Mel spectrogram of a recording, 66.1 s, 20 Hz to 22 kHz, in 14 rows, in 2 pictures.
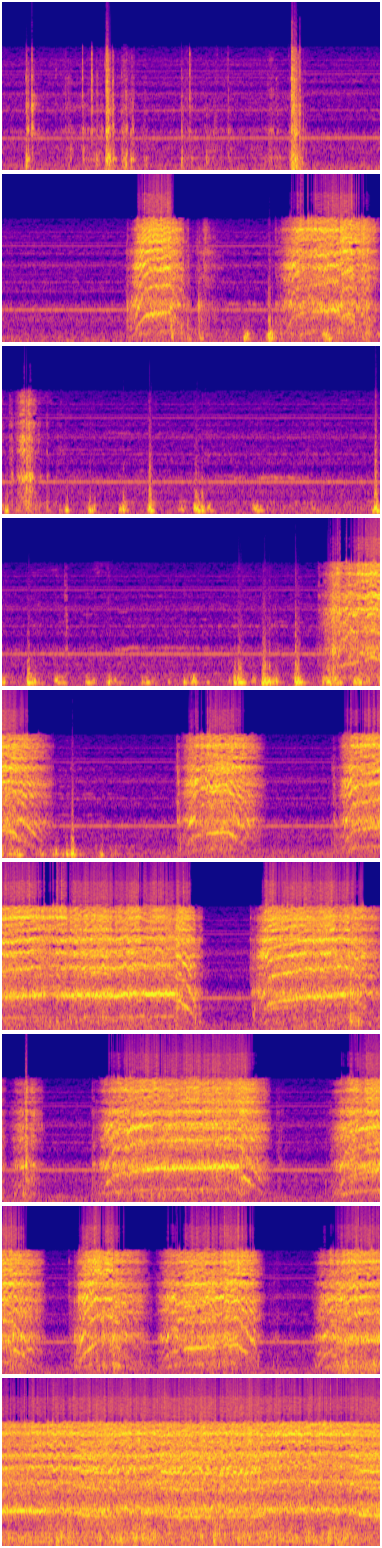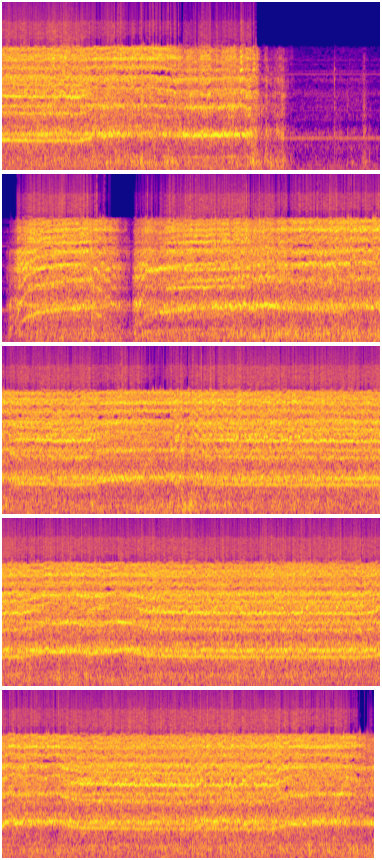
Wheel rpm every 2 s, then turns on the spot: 0, 0, 0, 30, 60, 0, 0, 0, 0, 60, 40, 70, 200, 100, 60, 160, 60, 100, 90, 220, 220, 220, 210, 50, 140, 210, 220, 220, 220, 220, 220, 220, 220.
32-34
